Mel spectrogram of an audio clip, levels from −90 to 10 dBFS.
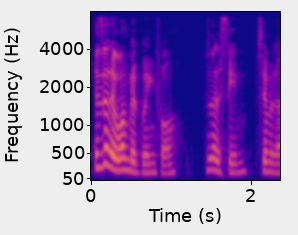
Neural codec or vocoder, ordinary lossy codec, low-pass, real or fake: none; none; 7.2 kHz; real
